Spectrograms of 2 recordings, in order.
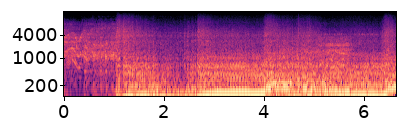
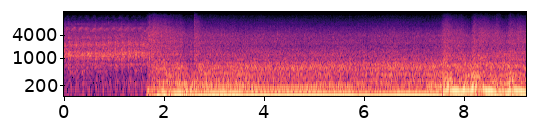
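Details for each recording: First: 1959 Chevy Apache twin-turbo LS3 after fixing ECU fuel pump relay trigger wiring: cranks briefly, catches at once, revs up and down cleanly and settles, smoking; V8 starts and runs normally. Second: 1959 Chevy Apache restomod, twin-turbo LS3 on first startup tests with VATS-removed ECU: cranks, catches and idles roughly a few seconds on starting fluid then stumbles; won't run on fuel, injectors powered but no pulse, suspected wiring fault.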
